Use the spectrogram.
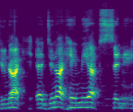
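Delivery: menacing, threatening slasher villain voice, phone-style. Talking about a favorite scary movie, the speaker does a Ghostface voice. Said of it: "it's just how I would do the voice of Ghostface".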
